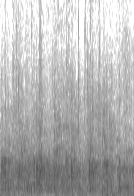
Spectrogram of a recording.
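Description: An audience applauds steadily, a dense wash of many hands clapping at an even, sustained level for the whole stretch, with no voices standing out.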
